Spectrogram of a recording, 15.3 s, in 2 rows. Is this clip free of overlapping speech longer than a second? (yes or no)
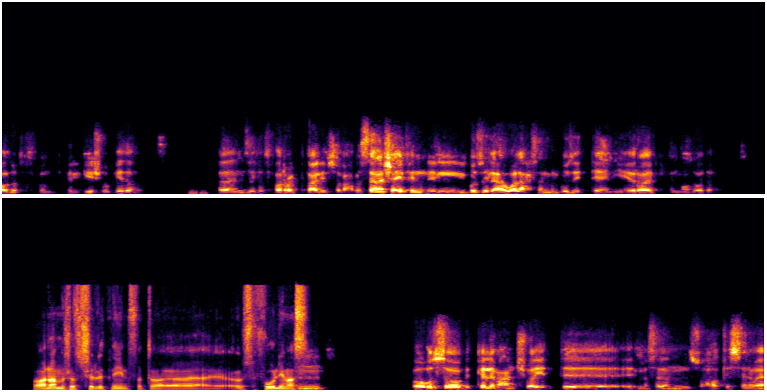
yes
